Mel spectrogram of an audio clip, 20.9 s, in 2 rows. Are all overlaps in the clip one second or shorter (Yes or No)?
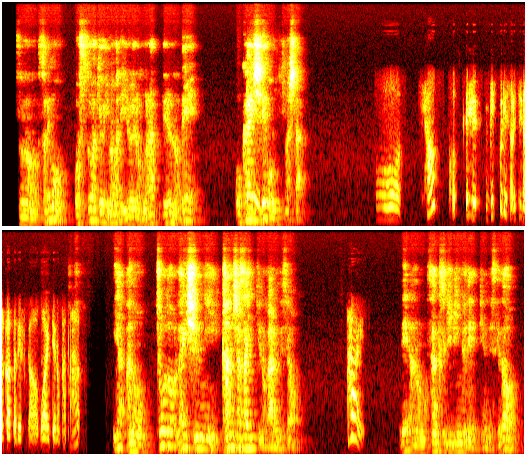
Yes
